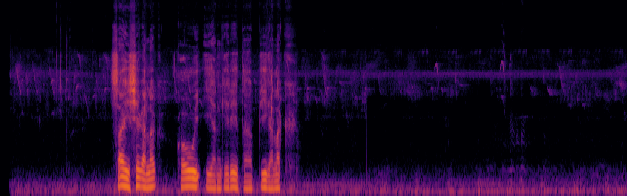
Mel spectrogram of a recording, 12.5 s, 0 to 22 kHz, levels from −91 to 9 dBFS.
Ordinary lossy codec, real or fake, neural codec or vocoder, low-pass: none; real; none; none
